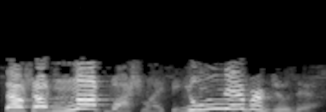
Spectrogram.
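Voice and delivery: loud, high and slow; adamant refusal. Acted. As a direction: refuse with full force. Peter refusing, acted.

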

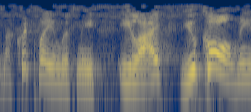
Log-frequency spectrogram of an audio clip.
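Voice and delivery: put-on the boy Samuel, fed up; annoyed boy. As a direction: protest to the old priest. Samuel complaining to Eli.

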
